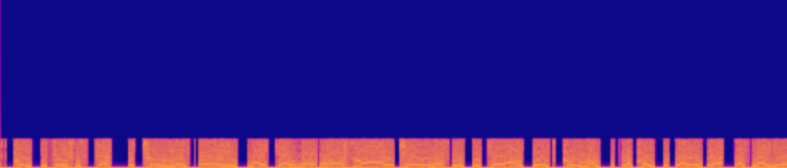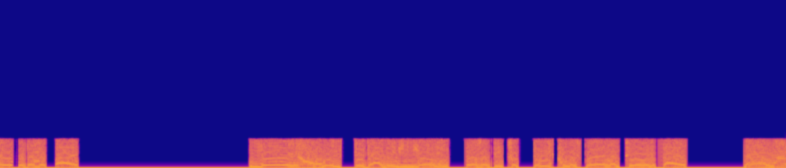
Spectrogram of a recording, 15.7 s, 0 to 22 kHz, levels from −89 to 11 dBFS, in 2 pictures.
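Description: From start to end, the speech is heard with loud, harsh distortion: linear audio read as companded. Plain 8-bit samples are being expanded as mu-law codes, so tiny values on one side of zero become huge peaks. Correct 8-bit coding would instead leave only faint, grainy hiss.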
